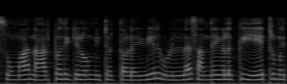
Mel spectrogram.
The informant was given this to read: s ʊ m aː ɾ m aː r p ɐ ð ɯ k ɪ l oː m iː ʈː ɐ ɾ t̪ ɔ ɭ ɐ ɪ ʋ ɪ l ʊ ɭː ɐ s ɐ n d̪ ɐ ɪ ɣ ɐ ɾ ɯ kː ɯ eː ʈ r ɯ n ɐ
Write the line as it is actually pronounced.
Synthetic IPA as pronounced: s ʊ m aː ɾ n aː r p ɐ ð ɯ k ɪ l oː m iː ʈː ɐ ɾ t̪ ɔ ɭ ɐ ɪ ʋ ɪ l ʊ ɭː ɐ s ɐ n d̪ ɐ ɪ ɣ ɐ ɭ ɯ kː ɯ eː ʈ r ɯ m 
